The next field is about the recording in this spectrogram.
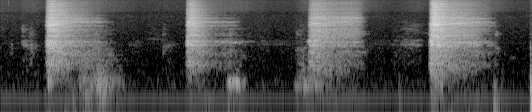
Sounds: Sigh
